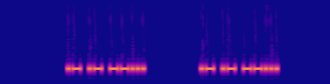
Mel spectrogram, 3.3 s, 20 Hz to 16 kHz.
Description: Morse code, heard as a keyed tone, about 46 wpm, 700 Hz. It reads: AA7 AA7
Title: USA Call Sign Prefixes - Repeated 2x - 45wpm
